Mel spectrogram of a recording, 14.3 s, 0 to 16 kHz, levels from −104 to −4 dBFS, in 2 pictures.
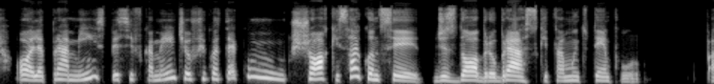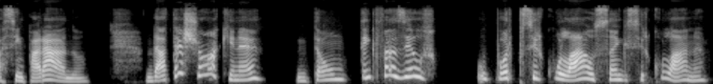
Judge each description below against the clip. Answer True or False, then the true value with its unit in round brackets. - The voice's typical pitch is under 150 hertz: False (210 Hz)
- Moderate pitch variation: False (5.8 semitones)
